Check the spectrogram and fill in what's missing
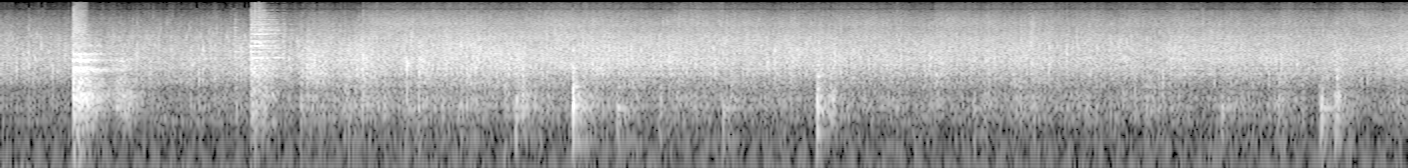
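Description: Slivered carrots, trimmed green beans and whole peas stir-fry with garlic in a hot pan, sizzling steadily and close, with a couple of sharp clanks from the start and a few light stirring taps.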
